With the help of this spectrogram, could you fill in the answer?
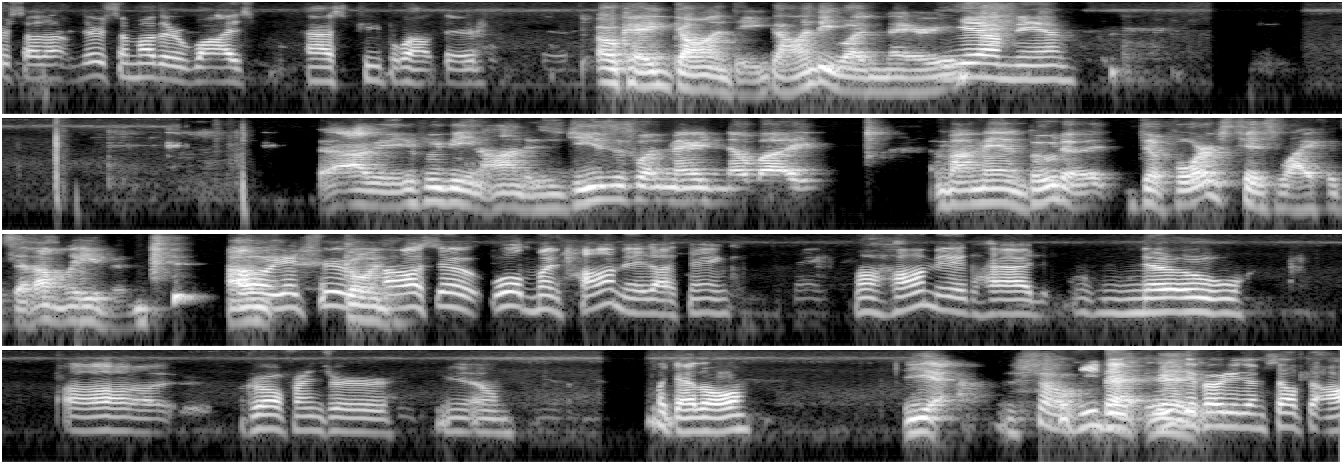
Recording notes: he was recording outside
